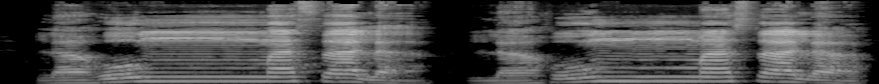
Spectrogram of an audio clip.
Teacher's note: Dia masukkan mim yang pertama ni masuk pada mim yang kedua. Memasukkan bunyi mim ke dalam mim yang berbaris. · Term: idgham syafawi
